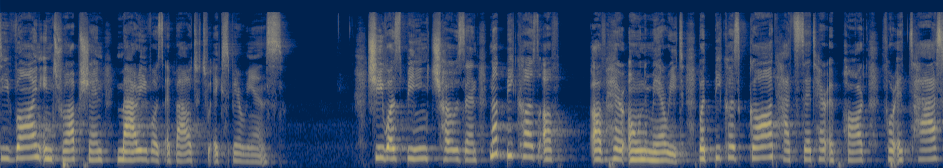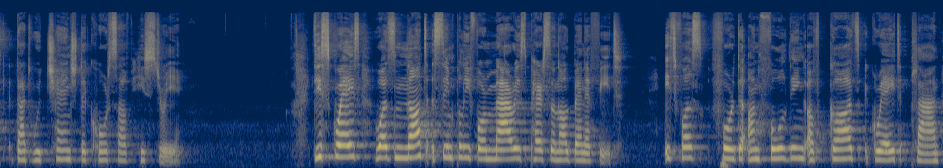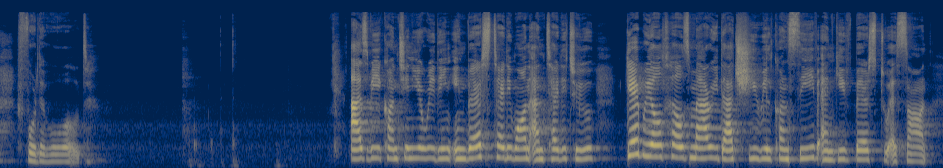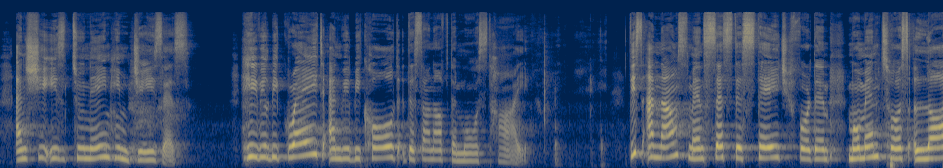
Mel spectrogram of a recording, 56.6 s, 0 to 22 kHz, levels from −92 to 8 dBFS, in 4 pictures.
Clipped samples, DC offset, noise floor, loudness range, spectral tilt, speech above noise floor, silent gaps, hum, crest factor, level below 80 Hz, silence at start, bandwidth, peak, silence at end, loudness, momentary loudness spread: under 0.1%; under 0.1%; -75 dBFS; 8 LU; -2.5 dB/octave; 50 dB; none; none; 24 dB; -62 dBFS; 0 s; 16.5 kHz; -2 dBFS; 0 s; -25 LUFS; 12 LU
